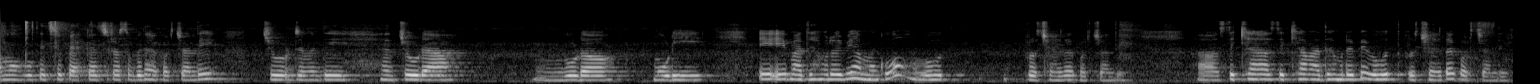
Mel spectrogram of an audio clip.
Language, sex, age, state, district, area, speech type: Odia, female, 18-30, Odisha, Ganjam, urban, spontaneous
